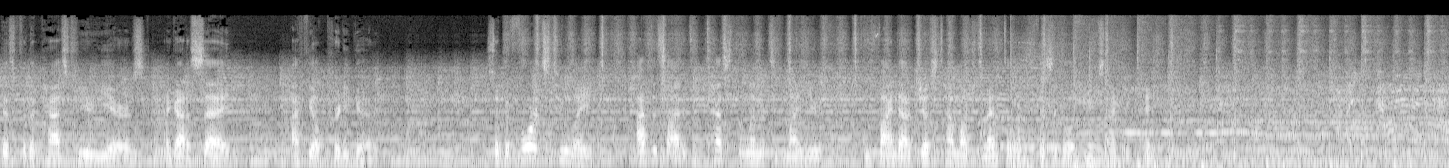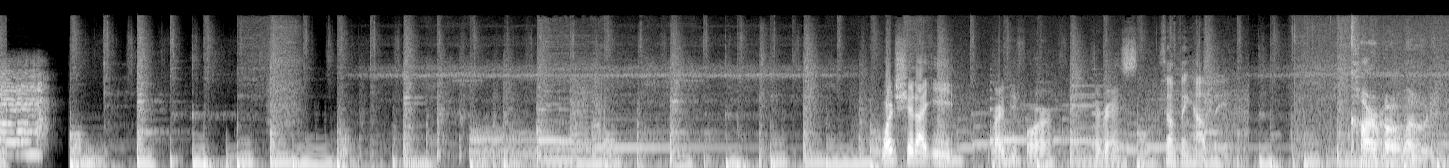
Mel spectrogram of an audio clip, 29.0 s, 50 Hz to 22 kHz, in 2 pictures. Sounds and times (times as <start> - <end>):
Speech: 0.0 - 3.8, 4.9 - 11.6, 23.3 - 26.8, 28.0 - 28.9
Music: 0.0 - 28.9.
